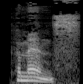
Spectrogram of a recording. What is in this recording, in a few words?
"commence", voice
